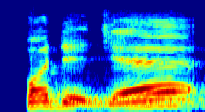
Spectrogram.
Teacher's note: Huruf dal dan jim itu mutaqaribain ya. Mutaqaribain. Dalnya ujung lidah, jimnya tengah lidah.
